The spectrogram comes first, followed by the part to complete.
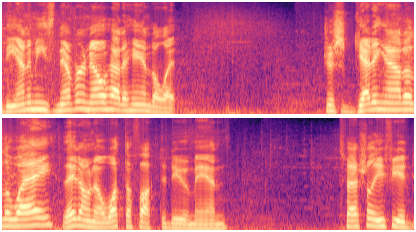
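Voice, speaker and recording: A man's voice: high voice, a bit bright. A male streamer chatting casually while playing, ranting with swearing and self-mocking jokes. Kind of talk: casual gaming stream chat.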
